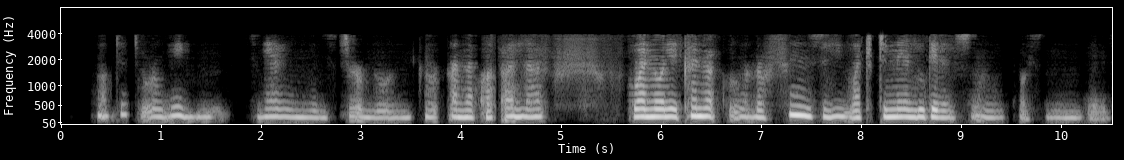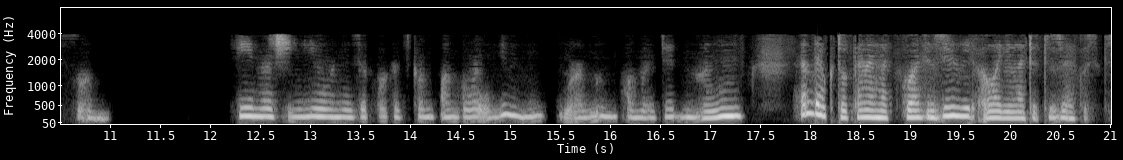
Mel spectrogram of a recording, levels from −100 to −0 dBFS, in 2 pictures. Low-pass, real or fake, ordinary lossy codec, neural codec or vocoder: 7.2 kHz; fake; AAC, 16 kbps; codec, 16 kHz, 0.5 kbps, FreqCodec, larger model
